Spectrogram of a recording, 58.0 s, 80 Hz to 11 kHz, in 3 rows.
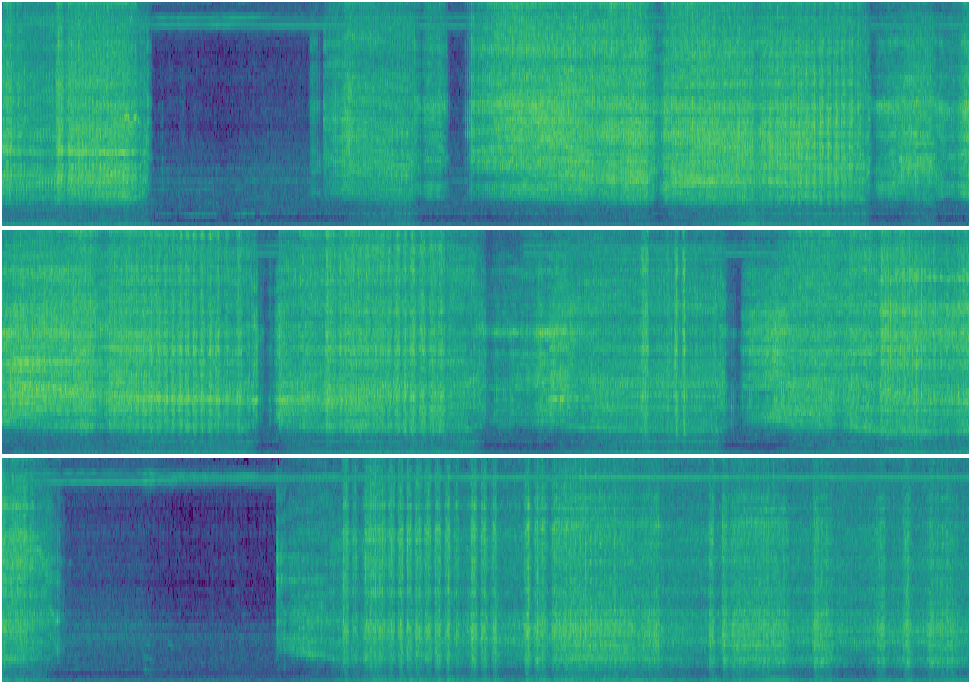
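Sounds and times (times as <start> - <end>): lathe tool scraping wood: 0.0 - 3.1, 6.2 - 40.0, 44.2 - 58.0
lathe motor hum: 6.2 - 39.9, 44.2 - 58.0.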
